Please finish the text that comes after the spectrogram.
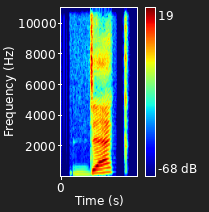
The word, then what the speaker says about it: decorate: The stress is on the first syllable. Deck. Say it with me. Decorate.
